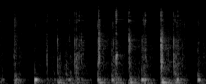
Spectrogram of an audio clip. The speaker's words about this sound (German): indem wir die Windows-Taste und Edge drücken, dann Enter.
